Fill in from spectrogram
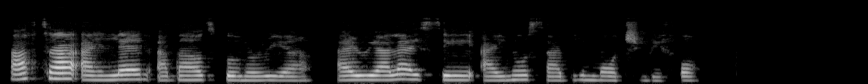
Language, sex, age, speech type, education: Nigerian Pidgin, female, 15-29, spontaneous, tertiary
